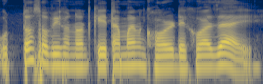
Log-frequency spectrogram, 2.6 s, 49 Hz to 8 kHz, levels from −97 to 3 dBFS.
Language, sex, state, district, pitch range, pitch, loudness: Assamese, male, Assam, Kamrup Metropolitan, 140-155 Hz, 145 Hz, -15 LUFS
